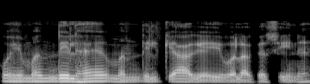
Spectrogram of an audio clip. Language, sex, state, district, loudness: Magahi, male, Bihar, Gaya, -17 LUFS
